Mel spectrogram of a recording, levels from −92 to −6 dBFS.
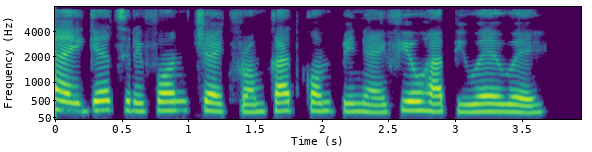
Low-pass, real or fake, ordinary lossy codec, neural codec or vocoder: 7.2 kHz; real; none; none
